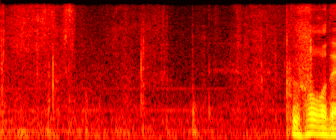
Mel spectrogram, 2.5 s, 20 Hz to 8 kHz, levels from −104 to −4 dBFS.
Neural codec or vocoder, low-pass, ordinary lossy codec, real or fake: none; 7.2 kHz; none; real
